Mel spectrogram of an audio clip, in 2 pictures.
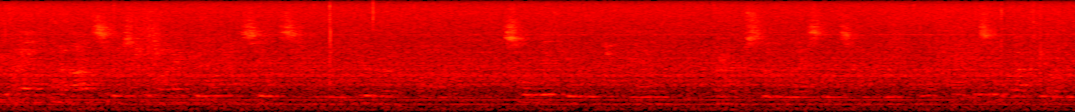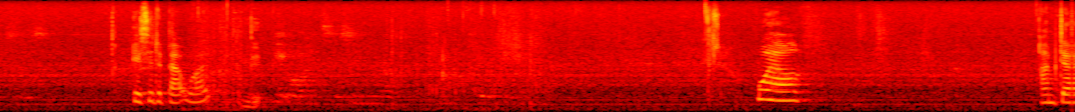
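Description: An older woman speaks softly and hesitantly into a microphone.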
